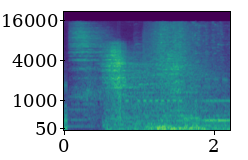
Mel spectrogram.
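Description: A news-bulletin transition sound effect: a sudden crashing, shattering sting that swells and fades within about a second and a half, over the bulletin's background music.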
